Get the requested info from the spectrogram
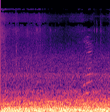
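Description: Steady low road and engine rumble heard from inside the cabin of a moving car.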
